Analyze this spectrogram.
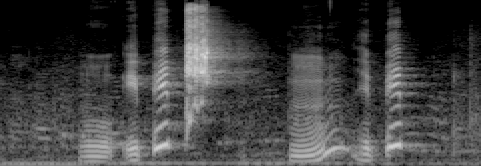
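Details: Indoors, a blue Quaker parrot talks to its friends in quick, speech-like syllables with gliding pitch, punctuated by a harsh, high, hissing squawk and a short sharp chirp.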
